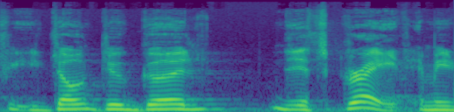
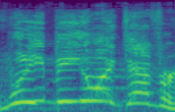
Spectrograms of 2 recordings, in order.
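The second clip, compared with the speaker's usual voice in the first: much higher, baffled hippie objection; incredulous high protest; much faster than usual. Retold or imitated. Young hippie objecting to his cynical friend, high incredulous. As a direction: squeak out a naive protest. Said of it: "And I'm like".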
